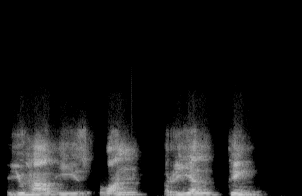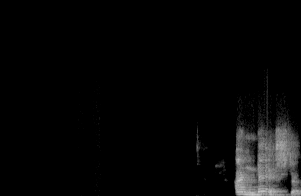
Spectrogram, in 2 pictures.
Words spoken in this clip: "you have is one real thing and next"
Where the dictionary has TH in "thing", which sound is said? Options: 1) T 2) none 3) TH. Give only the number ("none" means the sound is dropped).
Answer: 1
